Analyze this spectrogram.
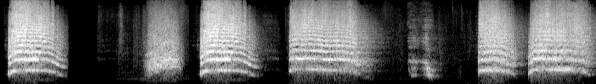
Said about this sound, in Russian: А какой из этих животных слон? Молодец! Это слон.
